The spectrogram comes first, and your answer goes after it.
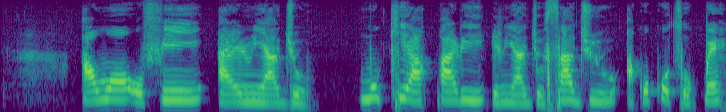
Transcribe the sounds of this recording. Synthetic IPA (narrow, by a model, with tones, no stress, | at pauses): a˨w̃ɔ̃˧o˨fĩ˧a˨i˨ɾ̃ĩ˨a˨d͡ʒo˨ | mũ˦kʰi˦a˧k͡pa˧ɾi˦i˨ɾ̃ĩ˨a˨d͡ʒo˨sa˦d͡ʒu˧a˨ko˨˦ko˦˨to˨˦k͡pɛ˦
